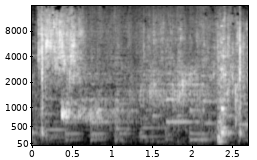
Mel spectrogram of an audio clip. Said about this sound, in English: The term soda jerk comes from a fountain server needing to pull, or jerk, a small lever in order to pour the soda.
